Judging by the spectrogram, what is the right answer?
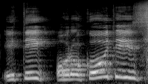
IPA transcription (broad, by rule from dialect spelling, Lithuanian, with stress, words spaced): ɪ ˈtʲɛɪ oː roːˈkoːʊˌtʲɛɪs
